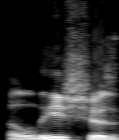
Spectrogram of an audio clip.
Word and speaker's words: Alicia: Yeah, it's a little cheap because Alicia's not one that you think of off the bat. I think it's like Allison and Alexandra, Sure. right? Those are the main two. And it's Alicia, 3 syllables, and Alicia Silverstone back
